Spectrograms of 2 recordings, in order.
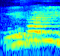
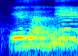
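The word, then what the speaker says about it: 예삿일: 발음해봤더니 예사일, 예사일 불편하네요. 그래서 어떻게 해요? 예산일, 예산일. 예산일, 예산일. 니은일. 이게 왜 그렇게 됐다고? 빈 공간이 있다 보니까 시옷이 들어갔고요.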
